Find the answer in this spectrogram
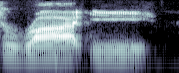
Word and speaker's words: Ray: It's probably Ray Cuthbert for all I know. Since I've been botching most people's names, but I got to talk with him, and then very cool. It's actually pronounced Ra-E.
